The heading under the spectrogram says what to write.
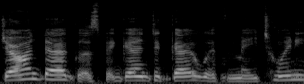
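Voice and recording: With lively intonation, the speaker reads aloud in a natural voice.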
